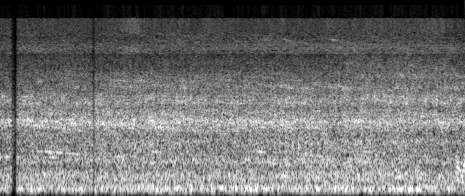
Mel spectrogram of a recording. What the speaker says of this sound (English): now suddenly loads of trains coming by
